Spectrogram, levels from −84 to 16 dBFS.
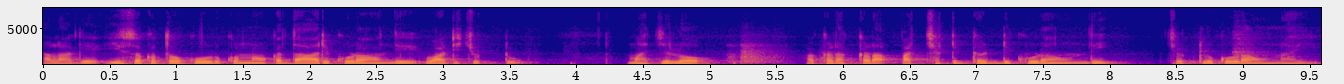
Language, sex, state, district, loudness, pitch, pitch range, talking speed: Telugu, male, Andhra Pradesh, Krishna, -17 LUFS, 145 Hz, 135-150 Hz, 120 wpm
